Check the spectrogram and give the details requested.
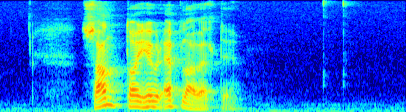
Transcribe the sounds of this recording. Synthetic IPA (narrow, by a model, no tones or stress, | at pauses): sant̪ɔjhɛvʏɾʔɛplavɛ̰l̥t̪ɪ̰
